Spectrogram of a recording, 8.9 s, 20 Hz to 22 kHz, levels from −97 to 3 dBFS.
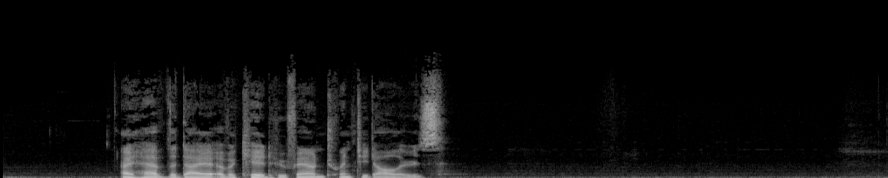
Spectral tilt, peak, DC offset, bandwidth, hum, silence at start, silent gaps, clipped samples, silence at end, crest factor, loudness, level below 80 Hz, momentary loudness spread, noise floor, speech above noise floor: -5 dB/octave; -12 dBFS; under 0.1%; 13.5 kHz; none; 1.2 s; none; under 0.1%; 4.45 s; 20 dB; -29 LUFS; -58 dBFS; 5 LU; -67 dBFS; 39 dB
